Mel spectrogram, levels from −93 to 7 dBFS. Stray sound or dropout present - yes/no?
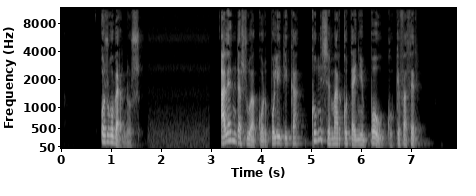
no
